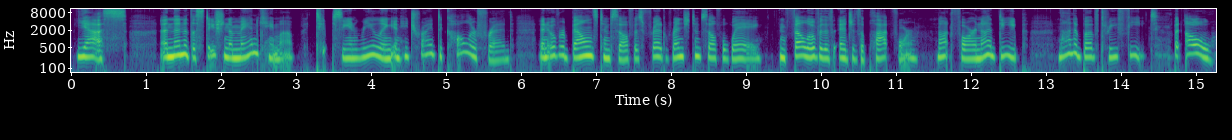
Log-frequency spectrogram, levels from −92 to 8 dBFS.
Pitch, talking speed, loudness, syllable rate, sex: 245 Hz, 175 wpm, -18 LUFS, 4.8 syllables/s, female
